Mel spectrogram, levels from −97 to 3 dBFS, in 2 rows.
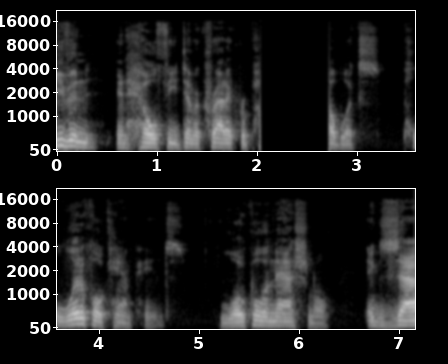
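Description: A drift correction step runs from 1.12 s to 3.99 s in this speech recording. The playback rate jumps by about 5.3 percent and the pitch rises by roughly 90 cents, close to a semitone, so everything sounds fast and sharp until it snaps back just before "campaigns local and". Speed and pitch moving together in one step, then reverting, is likely a clock-matching resampler correcting its buffer level in one step. Inside that stretch, a rebuffering stall from 2.03 s to 2.72 s cuts the audio to silence for 0.69 s. It then resumes exactly where it stopped, with nothing skipped, which points to the player running out of downloaded audio and waiting for more. The pause adds that time to the recording's length.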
